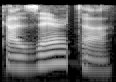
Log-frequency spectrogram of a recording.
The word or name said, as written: Caserta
